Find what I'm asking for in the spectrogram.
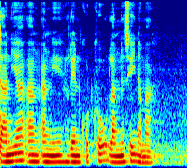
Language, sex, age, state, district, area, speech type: Bodo, male, 30-45, Assam, Kokrajhar, rural, read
